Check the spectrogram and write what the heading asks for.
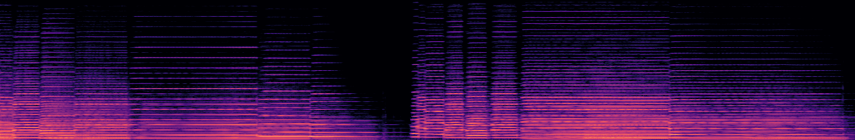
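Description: Accordion playing a Romani-style (tzigane) melody with sustained chords. One phrase breaks off about five seconds in, and a second phrase starts straight after.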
